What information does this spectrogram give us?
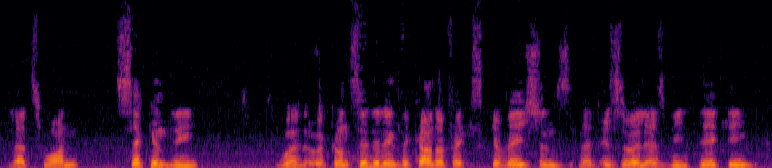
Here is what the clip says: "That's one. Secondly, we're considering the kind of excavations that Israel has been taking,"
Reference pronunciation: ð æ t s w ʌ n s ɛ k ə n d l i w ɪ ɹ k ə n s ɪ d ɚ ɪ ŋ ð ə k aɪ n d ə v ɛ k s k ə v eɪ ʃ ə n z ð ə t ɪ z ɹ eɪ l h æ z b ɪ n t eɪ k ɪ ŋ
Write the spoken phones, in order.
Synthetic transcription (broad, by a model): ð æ t s w ʌ n s ɛ k ə n d l i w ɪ w k ə n s ɪ d ɚ ɪ ŋ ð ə k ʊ n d ə v ɛ k s k ə v eɪ ʃ ə n z ð ə t ɪ z ɹ eɪ l h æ z b ɪ n t eɪ k ɪ ŋ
